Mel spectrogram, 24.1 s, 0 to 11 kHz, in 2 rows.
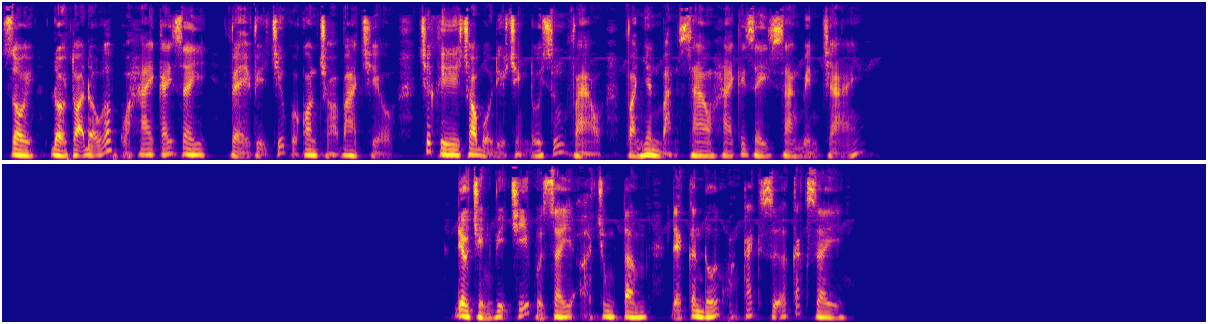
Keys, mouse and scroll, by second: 3.1 click, 3.6 middle click, 5.2-7.3 drag, 7.9 middle click, 8.4-10.0 middle drag, 10.1-11.1 middle drag, 12.1-14.8 middle drag, 15.1 KP_1, 17.4-19.6 drag, 18.3 Tab, 19.2 right click, 22.8 middle click, 22.9 Tab.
